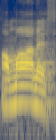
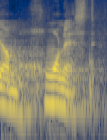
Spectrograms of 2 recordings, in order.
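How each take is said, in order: First: The words run together with an a-like o. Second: The words are separate with a plain o. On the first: "la liaison qu'il fait avec le M et le H" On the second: "Il n'a pas dit"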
